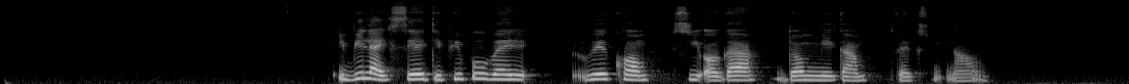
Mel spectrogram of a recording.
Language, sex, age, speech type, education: Nigerian Pidgin, female, 15-29, read, tertiary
